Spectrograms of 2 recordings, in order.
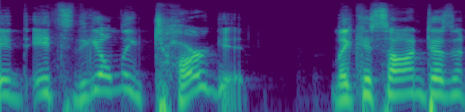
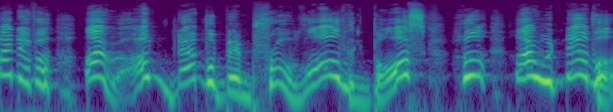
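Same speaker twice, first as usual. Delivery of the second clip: put-on whinging, cowering henchman voice, higher; 13 semitones higher than usual. Mocking someone who sounds cornered: whinging loser henchman voice. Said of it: "like a loser henchie in a, in a, like, action movie who's like".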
